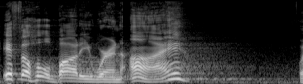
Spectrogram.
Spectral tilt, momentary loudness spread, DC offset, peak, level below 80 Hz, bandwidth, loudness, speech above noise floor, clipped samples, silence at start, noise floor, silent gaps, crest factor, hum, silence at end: -5.5 dB/octave; 6 LU; under 0.1%; -2 dBFS; -54 dBFS; over 20 kHz; -16 LUFS; 30 dB; under 0.1%; 0.05 s; -45 dBFS; none; 16 dB; none; 0 s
